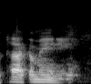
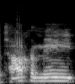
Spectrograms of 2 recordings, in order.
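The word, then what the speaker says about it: Takamine: what what what make is it can you pronounce the name uh that's a takini it's a takini 12 string and it was donated to our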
